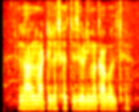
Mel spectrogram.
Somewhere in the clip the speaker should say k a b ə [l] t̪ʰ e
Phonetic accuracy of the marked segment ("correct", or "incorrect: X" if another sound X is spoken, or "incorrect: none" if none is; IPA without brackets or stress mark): correct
